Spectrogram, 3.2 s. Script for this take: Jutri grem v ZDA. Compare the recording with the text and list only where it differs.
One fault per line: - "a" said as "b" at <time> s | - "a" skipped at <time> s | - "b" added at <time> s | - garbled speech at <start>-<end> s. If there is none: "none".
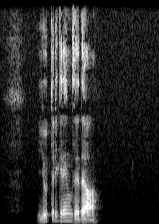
none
